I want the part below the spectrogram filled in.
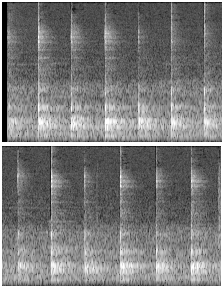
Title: Pipe Banging Noise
